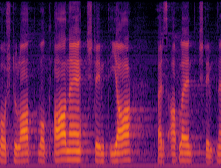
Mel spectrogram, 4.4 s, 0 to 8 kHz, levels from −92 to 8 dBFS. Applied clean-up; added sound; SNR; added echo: none; none; none; none.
